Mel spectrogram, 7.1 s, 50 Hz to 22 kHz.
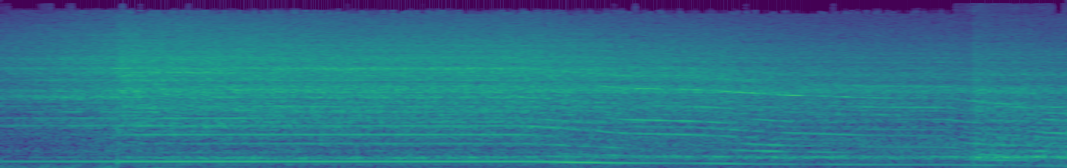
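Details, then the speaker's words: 12-volt 3-inch vent fan for the battery and electronics cabinet (charge controller, inverter, batteries) in an ambulance conversion: loud, steady hum and airy rush easing slightly lower in pitch; normal fan running at high speed. "So what you were just hearing was my updated fan that's a vent fan for my battery cabinet, my electronics cabinet."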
